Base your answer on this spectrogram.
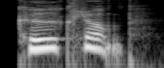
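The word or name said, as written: kødklumper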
